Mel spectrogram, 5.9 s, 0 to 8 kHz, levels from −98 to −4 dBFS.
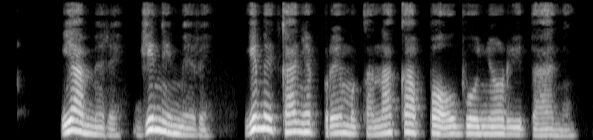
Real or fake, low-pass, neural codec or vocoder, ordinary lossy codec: fake; 7.2 kHz; codec, 16 kHz in and 24 kHz out, 1 kbps, XY-Tokenizer; none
